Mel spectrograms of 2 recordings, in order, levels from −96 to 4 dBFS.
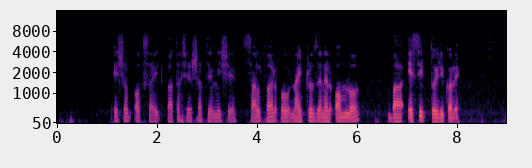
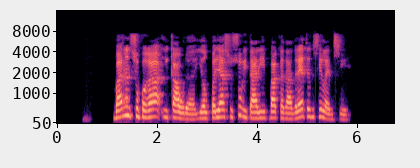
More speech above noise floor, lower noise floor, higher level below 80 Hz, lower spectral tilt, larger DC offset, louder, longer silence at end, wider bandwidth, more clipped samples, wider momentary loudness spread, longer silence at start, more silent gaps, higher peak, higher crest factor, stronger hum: second, 46 dB vs over 74 dB; second, -86 dBFS vs under -90 dBFS; about the same, -66 dBFS vs -62 dBFS; first, -6.5 dB/octave vs -4 dB/octave; neither; second, -41 LUFS vs -16 LUFS; about the same, 0.95 s vs 0.95 s; about the same, 7.6 kHz vs 7.6 kHz; neither; first, 14 LU vs 8 LU; second, 0.25 s vs 1.15 s; neither; second, -22 dBFS vs 0 dBFS; about the same, 20 dB vs 16 dB; neither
